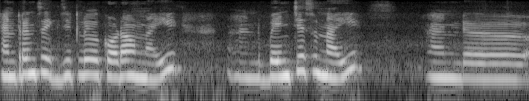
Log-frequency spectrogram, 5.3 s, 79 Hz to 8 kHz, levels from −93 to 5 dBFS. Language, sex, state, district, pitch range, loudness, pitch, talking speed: Telugu, female, Andhra Pradesh, Visakhapatnam, 230-280 Hz, -19 LUFS, 245 Hz, 115 wpm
